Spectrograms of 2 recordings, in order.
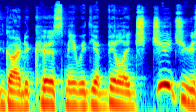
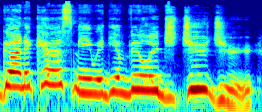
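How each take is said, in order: First: Said in the usual way. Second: High, loud taunting question; mocking taunt. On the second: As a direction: jeer at the scammer's curse. Taunting retort to the scammer.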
